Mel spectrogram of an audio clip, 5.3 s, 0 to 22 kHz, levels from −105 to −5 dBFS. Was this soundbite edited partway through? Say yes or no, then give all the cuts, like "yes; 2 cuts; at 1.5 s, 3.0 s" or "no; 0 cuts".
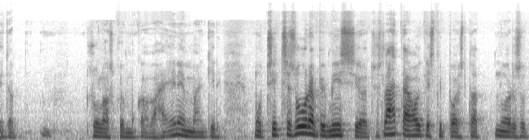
no; 0 cuts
